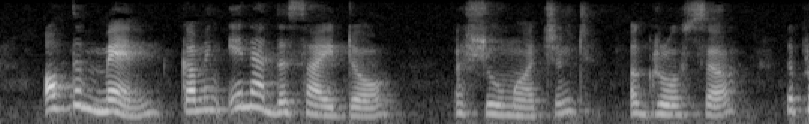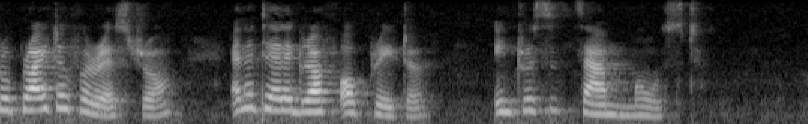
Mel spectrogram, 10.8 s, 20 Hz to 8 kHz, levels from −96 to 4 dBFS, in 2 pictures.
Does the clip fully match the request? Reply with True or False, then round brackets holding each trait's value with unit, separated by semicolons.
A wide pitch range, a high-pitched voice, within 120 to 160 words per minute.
True (6.8 semitones; 210 Hz; 145 wpm)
